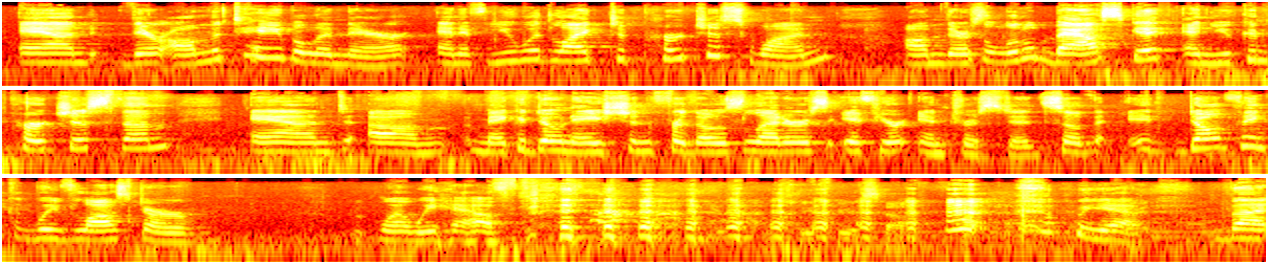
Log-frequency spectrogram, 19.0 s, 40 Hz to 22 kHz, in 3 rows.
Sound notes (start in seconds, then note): 15.2 laughing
